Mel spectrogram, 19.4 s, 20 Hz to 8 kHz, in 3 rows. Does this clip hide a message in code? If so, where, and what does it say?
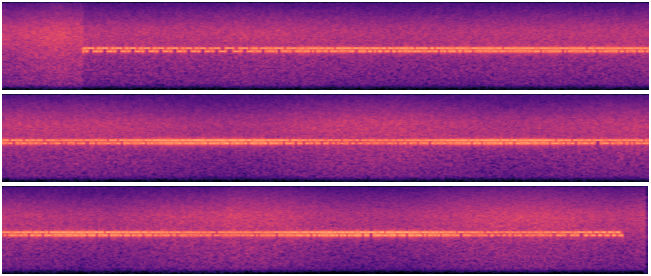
Yes: NAVTEX (SITOR-B), 100 baud, 170 Hz shift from 0.8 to 19.2 s, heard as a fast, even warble, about 1500 Hz centre, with radio static. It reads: IJWXW ZMZZI OYQPP RWPVR WXPUV CWYZQ YPNYN UPLWL TZVMX HHHQD GDRXW GTOBJ XAWEI PEBVM HIKGI RGSVR ULMBJ IPDYO OMUNL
